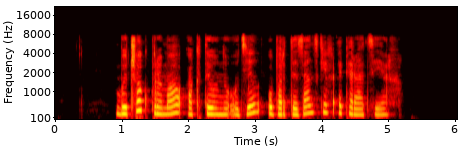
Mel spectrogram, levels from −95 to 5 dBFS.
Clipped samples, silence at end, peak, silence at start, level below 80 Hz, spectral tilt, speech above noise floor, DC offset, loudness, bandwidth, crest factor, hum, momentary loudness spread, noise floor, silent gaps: under 0.1%; 1 s; -12 dBFS; 0.9 s; -70 dBFS; -4.5 dB/octave; over 61 dB; under 0.1%; -30 LUFS; 8.2 kHz; 20 dB; none; 9 LU; under -90 dBFS; none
